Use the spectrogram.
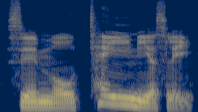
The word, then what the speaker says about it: simultaneously: today's word is simultaneously simultaneously the stress is on the third syllable simultaneously check it's an a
